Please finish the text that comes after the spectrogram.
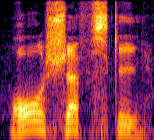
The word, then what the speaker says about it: Olszewski: All chefs ski. Yep. Nice hit. Nice hit. He told me to pronounce it old old jet ski.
